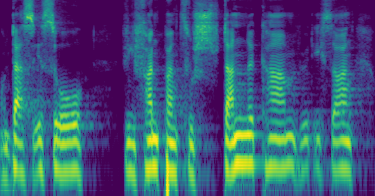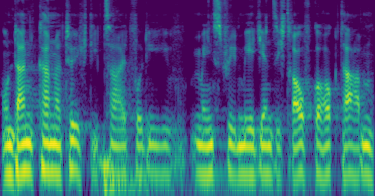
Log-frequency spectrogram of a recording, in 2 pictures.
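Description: An unremarkable speaking voice from a man at medium pitch, moving at a moderate pace with fairly even intonation. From Ruhr area, Germany (Gladbeck/Recklinghausen). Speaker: author and musician. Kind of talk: casual interview chat. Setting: studio, face to face.

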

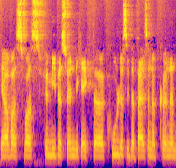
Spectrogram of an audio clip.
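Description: His pace is fairly quick. The man talks at a medium pitch. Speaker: professional footballer. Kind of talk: interview. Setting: live video link.

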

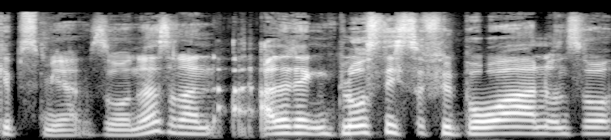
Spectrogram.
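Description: The sound is dry and close with no echo. A woman speaks at a medium pitch with ordinary pitch variation. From Baden-Württemberg, Karlsruhe area. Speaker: tech entrepreneur. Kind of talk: interview. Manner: filler-heavy, repetitive.

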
